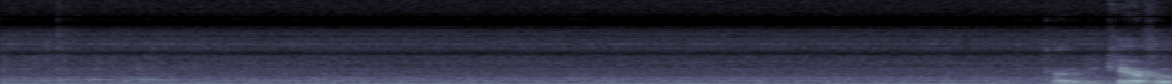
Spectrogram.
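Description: Beer pours from a can into a glass, gurgling and fizzing.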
